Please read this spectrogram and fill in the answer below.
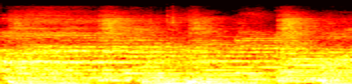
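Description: A Thai pop song playing, with sung vocals over a bass line.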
